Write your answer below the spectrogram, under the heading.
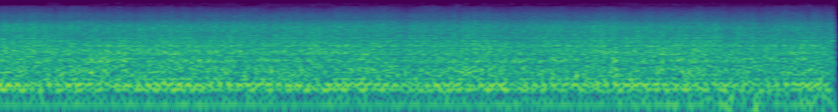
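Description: Steady drone of a fire engine running its pump, mixed with the hiss of several hose streams spraying water, with no breaks or single knocks.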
